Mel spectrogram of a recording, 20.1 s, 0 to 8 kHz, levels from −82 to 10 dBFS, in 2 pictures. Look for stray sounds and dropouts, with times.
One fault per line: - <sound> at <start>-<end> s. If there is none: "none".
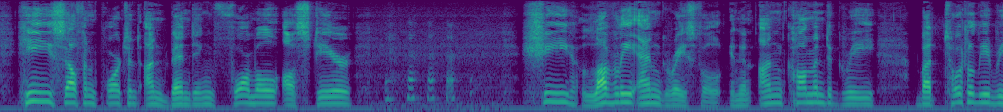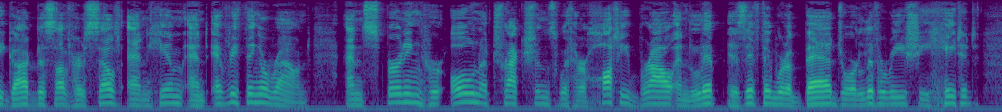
- laugh at 3.8-5.0 s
